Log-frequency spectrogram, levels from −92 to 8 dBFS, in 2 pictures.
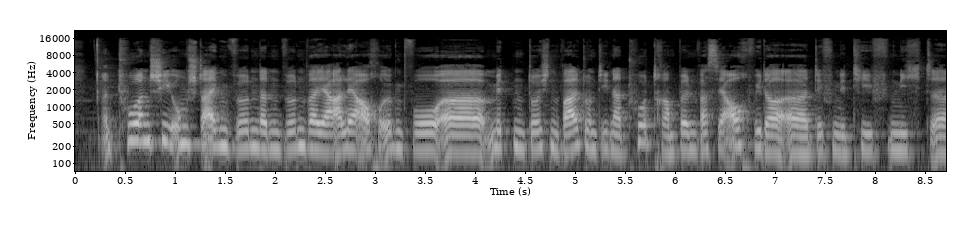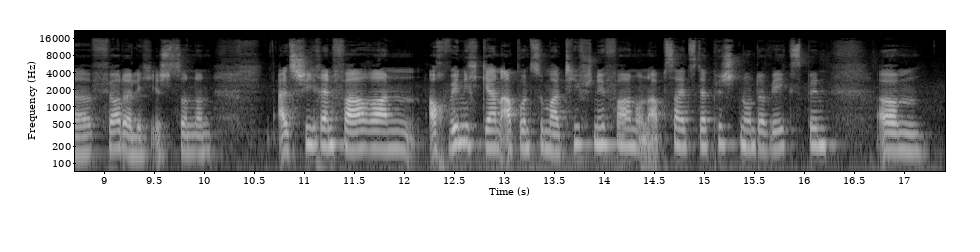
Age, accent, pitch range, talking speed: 20-39, German, 160-190 Hz, 165 wpm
